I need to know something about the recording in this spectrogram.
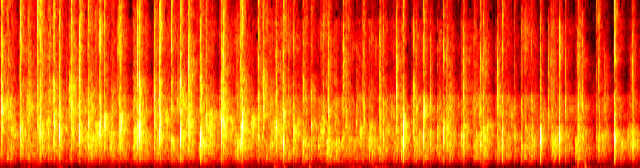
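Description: A crowd applauds steadily for several seconds, dense overlapping claps forming a continuous crackle, with a few faint voices murmuring underneath.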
